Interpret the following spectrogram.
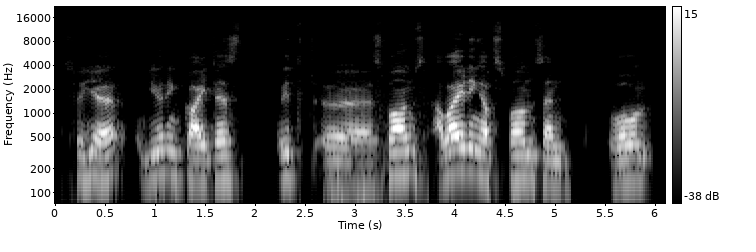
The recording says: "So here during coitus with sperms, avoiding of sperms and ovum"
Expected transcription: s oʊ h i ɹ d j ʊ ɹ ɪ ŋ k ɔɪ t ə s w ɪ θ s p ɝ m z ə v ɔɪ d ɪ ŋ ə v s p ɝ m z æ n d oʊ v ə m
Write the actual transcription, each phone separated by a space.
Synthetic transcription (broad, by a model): s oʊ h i ɹ d j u ɹ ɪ ŋ k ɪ t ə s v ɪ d s p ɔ m s ə v ɔɪ d ɪ ŋ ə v s p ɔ m s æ n d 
